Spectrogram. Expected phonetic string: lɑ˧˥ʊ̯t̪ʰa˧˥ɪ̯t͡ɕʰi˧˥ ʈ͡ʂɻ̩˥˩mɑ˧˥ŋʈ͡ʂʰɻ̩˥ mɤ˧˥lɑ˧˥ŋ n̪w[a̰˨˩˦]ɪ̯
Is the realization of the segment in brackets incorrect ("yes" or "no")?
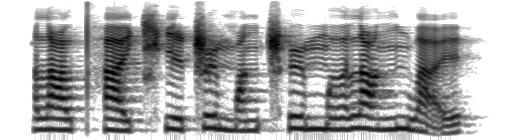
no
